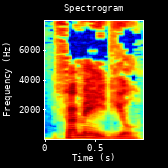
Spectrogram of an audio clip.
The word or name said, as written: famedio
